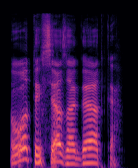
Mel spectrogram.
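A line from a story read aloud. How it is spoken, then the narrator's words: Young man smirking. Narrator (Russian): хмыкнул парень, сидевший рядом с Ирис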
